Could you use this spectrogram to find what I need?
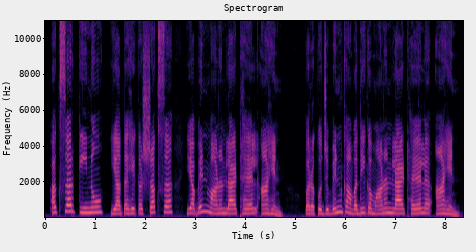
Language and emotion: Sindhi, neutral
